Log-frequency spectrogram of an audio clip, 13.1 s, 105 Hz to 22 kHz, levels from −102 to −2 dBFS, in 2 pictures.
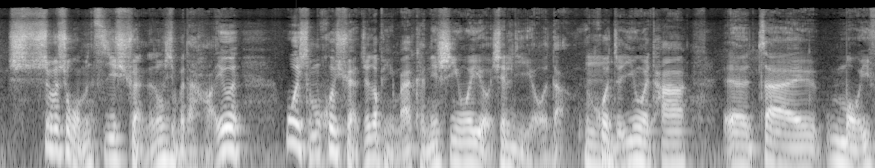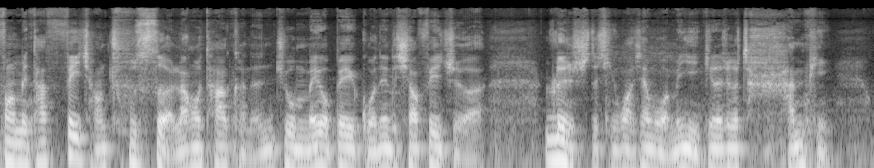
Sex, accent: male, native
